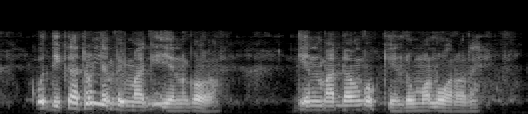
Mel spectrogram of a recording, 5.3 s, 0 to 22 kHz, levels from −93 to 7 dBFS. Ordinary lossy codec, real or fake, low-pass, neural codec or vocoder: none; fake; 7.2 kHz; codec, 16 kHz, 4.8 kbps, FACodec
